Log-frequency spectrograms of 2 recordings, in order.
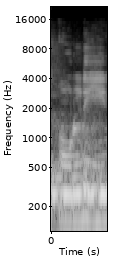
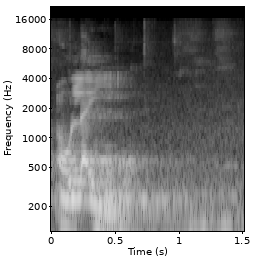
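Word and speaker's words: عُلَي: Jadi tulisannya sama, bacanya beda. Kalau Ali, ini A-nya di fathah, Ali. Kalau Ulay ini A-nya di dhammah, Ulay. Di sini tertulis Uli, ini salah nih. Mestinya apa? Ulay.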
